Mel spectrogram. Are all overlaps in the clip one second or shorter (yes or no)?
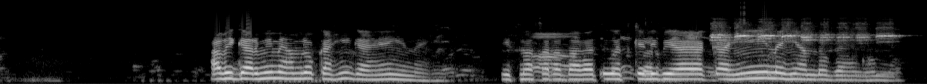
no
